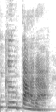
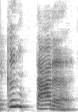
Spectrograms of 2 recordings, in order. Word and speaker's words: cantara: Não é tônico, então não é cantará. Cantará é futuro, é cantara, tá? Cantara é átono. A sílaba tônica aí é o tá e não o rá.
